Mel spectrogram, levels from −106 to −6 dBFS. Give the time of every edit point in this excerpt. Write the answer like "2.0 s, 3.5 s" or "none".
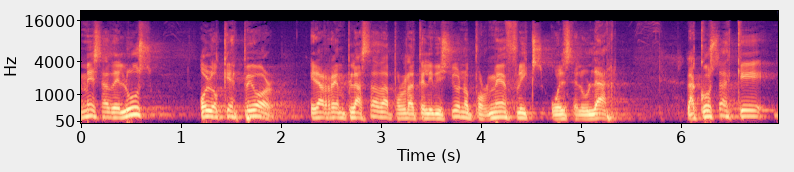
none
